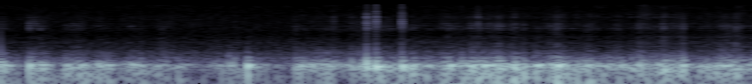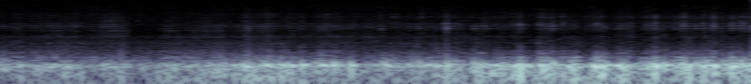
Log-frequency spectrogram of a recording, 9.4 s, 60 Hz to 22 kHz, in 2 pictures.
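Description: A rounded, hollow metal mesh grille on a white microphone is scratched with the fingertips and short nails of both hands. The result is a dense, low, rumbling scrape centered in the low-mids around 190 Hz, with a faint bright rasp above it. It runs fairly steadily, briefly dips early on, then grows louder and busier toward the end.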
